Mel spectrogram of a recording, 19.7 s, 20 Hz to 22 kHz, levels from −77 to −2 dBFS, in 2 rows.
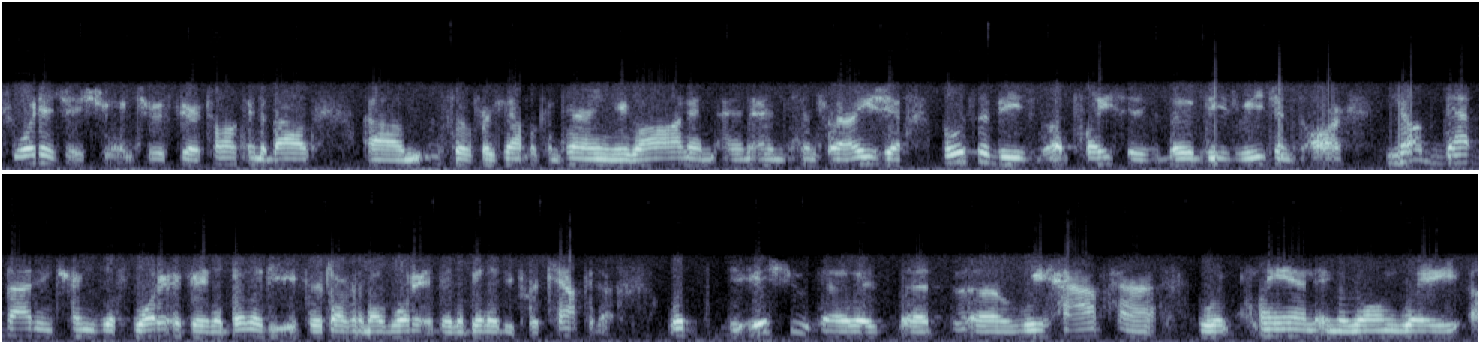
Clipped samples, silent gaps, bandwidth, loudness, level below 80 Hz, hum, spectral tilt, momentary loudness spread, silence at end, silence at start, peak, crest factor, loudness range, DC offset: under 0.1%; none; 6.2 kHz; -22 LUFS; -54 dBFS; none; -7.5 dB/octave; 7 LU; 0 s; 0 s; -6 dBFS; 16 dB; 2 LU; under 0.1%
